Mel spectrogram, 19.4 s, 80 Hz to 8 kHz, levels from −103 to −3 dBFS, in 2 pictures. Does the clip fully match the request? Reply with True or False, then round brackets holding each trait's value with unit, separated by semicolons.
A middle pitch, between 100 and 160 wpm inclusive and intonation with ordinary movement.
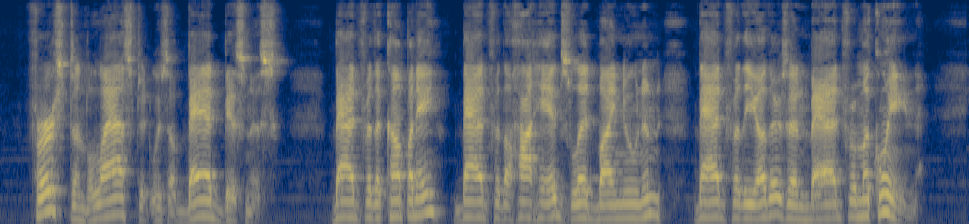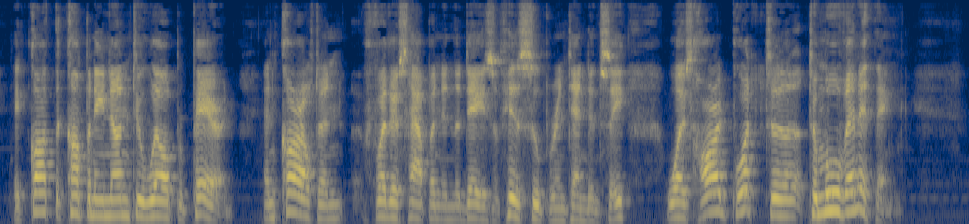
False (155 Hz; 170 wpm; 3.7 semitones)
